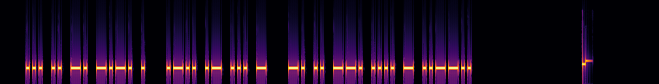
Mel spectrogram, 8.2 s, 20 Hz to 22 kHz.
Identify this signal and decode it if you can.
Morse code, heard as a keyed tone, about 30 wpm, 700 Hz. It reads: SINCE LAST NIGHT?
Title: Sentences from Top 1000 Words - Review Part 1 - 30wpm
